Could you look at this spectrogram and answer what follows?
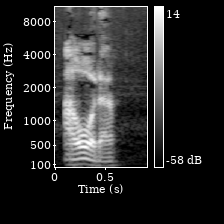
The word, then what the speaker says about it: ahora: This is spelled A-H-O-R-A. A-H-O-R-A. Ahora. – Ahora. – Good. – Is the H silent in every Yeah, unless it's C-H, in which case it's like English, ch.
